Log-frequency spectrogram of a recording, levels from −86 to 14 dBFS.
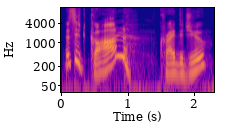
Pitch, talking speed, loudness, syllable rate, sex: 160 Hz, 155 wpm, -19 LUFS, 4.2 syllables/s, male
